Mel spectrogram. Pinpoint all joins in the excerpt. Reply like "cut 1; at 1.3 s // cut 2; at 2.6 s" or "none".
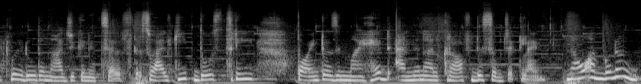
cut 1; at 1.4 s // cut 2; at 5.5 s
